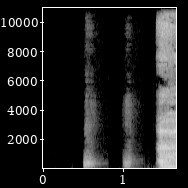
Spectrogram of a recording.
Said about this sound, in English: Farted.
